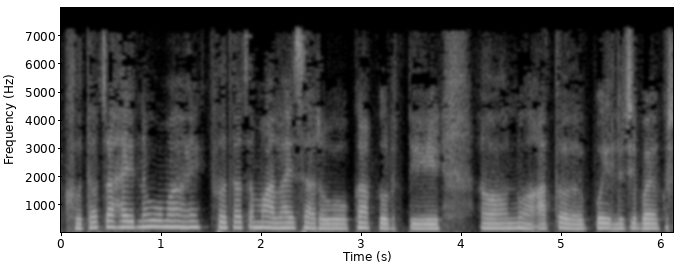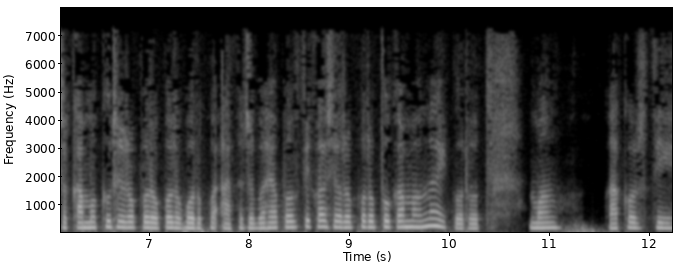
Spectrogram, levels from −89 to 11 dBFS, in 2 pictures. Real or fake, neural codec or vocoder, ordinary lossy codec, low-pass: fake; codec, 16 kHz in and 24 kHz out, 0.8 kbps, FocalCodec, streaming, 65536 codes; MP3, 32 kbps; 7.2 kHz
